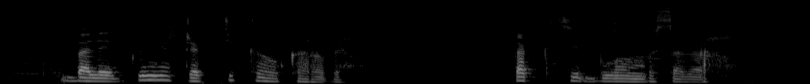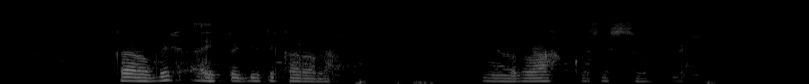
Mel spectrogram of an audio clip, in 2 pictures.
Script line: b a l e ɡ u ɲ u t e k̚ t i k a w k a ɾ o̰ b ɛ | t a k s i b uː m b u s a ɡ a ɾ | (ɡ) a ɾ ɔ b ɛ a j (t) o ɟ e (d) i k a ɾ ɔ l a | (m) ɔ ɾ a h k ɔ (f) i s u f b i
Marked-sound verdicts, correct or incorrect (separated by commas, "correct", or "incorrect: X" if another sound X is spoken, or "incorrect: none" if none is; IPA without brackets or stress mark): incorrect: k, correct, incorrect: t, incorrect: ɲ, incorrect: s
